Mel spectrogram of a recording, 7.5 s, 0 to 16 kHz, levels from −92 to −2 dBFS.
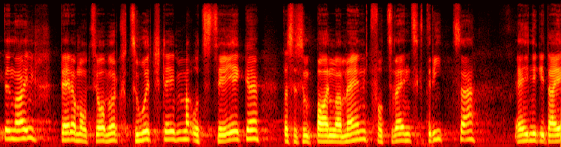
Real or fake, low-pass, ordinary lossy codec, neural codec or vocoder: fake; 14.4 kHz; none; codec, 32 kHz, 1.9 kbps, SNAC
